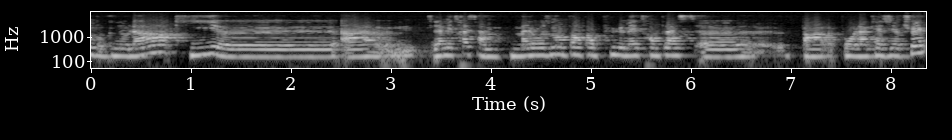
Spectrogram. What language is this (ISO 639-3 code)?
fra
